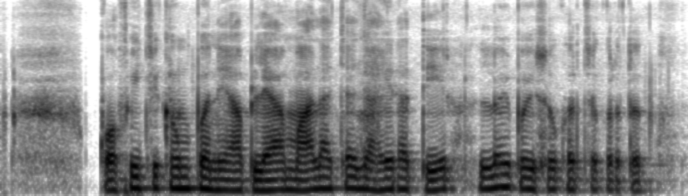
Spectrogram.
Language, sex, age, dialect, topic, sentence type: Marathi, male, 18-24, Southern Konkan, agriculture, statement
